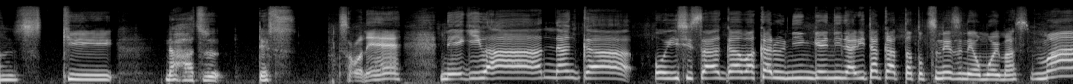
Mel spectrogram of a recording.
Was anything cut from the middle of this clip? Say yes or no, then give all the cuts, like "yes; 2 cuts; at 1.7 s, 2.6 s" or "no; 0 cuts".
no; 0 cuts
